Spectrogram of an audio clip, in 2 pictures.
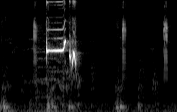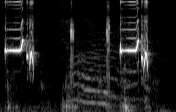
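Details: Prinia recorded in the wild as a singing lure: flat, sustained whistles each closed by a quick chirp, repeated three times, with short high ticks in between and a faint lower droning tone in the middle.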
